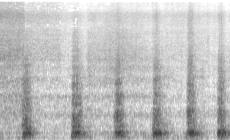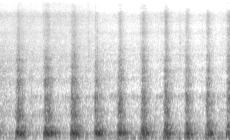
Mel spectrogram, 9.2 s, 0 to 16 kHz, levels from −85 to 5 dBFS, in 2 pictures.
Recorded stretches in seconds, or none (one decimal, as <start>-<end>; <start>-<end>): 0.0-1.6; 6.5-9.2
